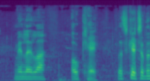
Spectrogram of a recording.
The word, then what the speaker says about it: Manila: Manila is that right he also rhymes with a flavor of ice cream I like to eat vanilla Manila okay let's get to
